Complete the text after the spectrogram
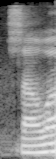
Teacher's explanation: ada mad wajib muttasil, ini harus 2,5 alif atau 5 harokat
